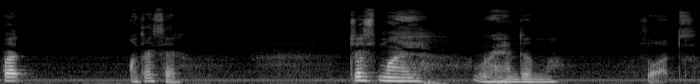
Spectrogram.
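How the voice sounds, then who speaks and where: A tired man with a hoarse voice, hosting a casual solo podcast from a hotel room and rambling loosely with a bit of swearing. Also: medium pitch, animated, very slow, darkish tone, a little hiss or hum. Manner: rambling, profane, restarts. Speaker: podcast host.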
